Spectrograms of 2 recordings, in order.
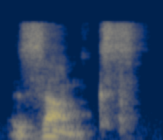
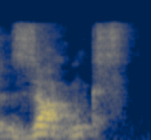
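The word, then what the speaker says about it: Xunx: There's also Carl's son who goes by the name of Zunks, Xu NX, which is supposed to be unpronouncable because Carl, though he's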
